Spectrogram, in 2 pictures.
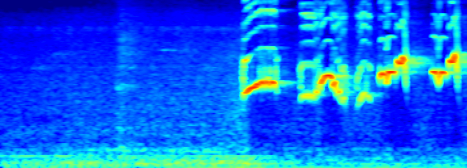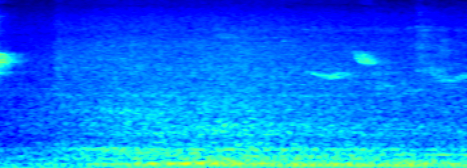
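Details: An orange-headed thrush in northern Bali, recorded in the morning as a lure to set captive birds singing, gives a two-second burst of harsh, squawky notes mixed with high whistled phrases, over a low rumble like distant traffic.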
